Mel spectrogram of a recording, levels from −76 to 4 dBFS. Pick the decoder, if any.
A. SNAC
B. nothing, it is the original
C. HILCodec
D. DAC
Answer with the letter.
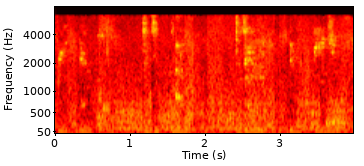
B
